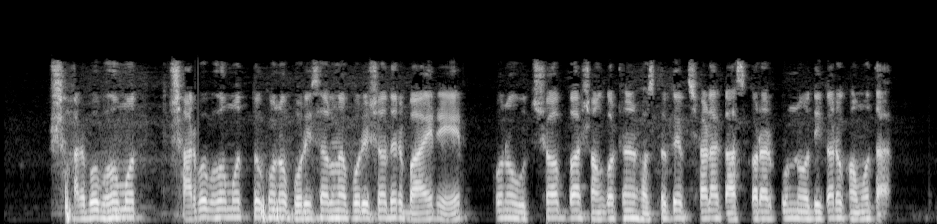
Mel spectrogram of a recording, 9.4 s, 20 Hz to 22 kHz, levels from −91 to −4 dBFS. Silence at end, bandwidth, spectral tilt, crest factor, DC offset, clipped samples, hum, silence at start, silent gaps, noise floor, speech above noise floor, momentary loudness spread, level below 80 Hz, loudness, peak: 0.5 s; 7.6 kHz; -5.5 dB/octave; 14 dB; under 0.1%; under 0.1%; none; 0.5 s; none; -44 dBFS; 28 dB; 5 LU; -48 dBFS; -16 LUFS; -2 dBFS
